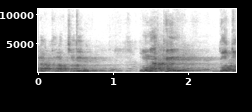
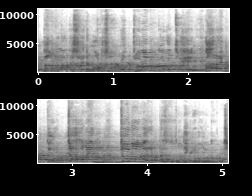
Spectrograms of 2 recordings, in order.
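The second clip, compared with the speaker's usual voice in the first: building to a shout; 7 semitones higher than usual. Acted. Sermon climax listing oppressors.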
